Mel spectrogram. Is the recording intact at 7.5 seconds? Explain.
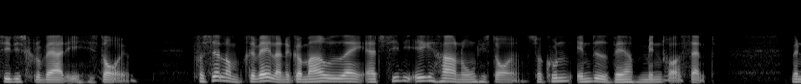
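Yes, the speech at 7.5 seconds is intact, with nothing there beyond the narrow telephone band of G.711 coding, which passes nothing above about 3.8 kHz.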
